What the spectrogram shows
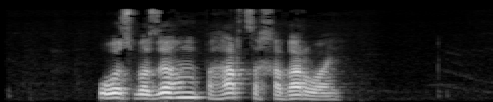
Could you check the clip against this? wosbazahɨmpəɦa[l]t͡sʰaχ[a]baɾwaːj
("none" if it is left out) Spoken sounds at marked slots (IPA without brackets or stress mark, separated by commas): ɾ, a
